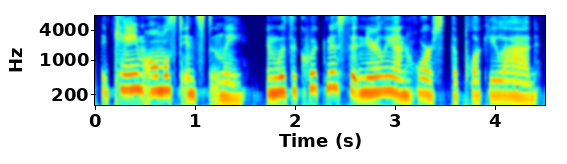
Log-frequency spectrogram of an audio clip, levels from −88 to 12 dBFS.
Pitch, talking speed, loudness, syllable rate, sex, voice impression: 215 Hz, 185 wpm, -16 LUFS, 5.2 syllables/s, female, feminine, adult-like, bright, clear, fluent, intellectual, calm, elegant, lively, slightly sharp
